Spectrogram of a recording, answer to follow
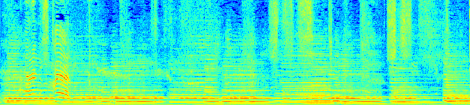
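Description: Music of sustained, reedy chords that step from note to note, in the sound of the Hmong qeej (bamboo free-reed mouth organ), with a voice gliding through a sung phrase in the first second and a few sharp beats near the end.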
